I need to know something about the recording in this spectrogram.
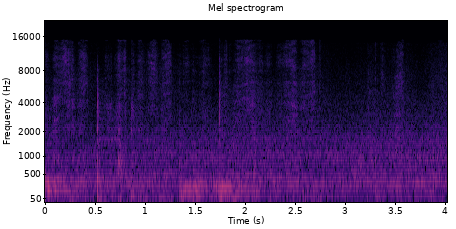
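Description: Chalk writing on a blackboard: a run of faint, short scratching strokes as a word is written.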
